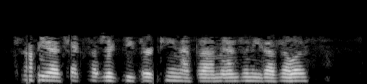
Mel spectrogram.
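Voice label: Scottsdale PD North Dispatch; Nth Dispatch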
